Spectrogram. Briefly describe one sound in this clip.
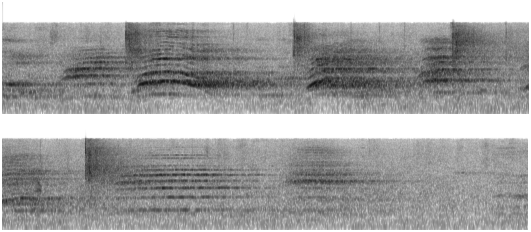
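A group of young people shout loud, drawn-out calls that echo in a large hall.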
